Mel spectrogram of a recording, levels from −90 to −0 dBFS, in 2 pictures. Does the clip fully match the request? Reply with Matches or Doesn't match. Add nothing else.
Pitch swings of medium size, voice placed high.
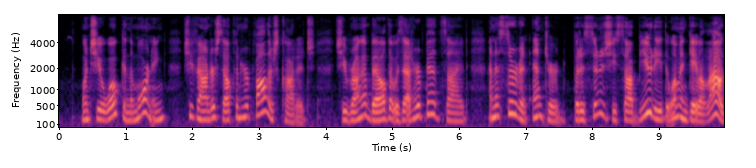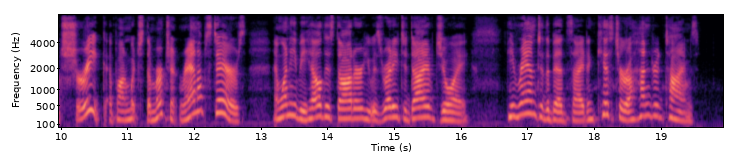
Doesn't match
